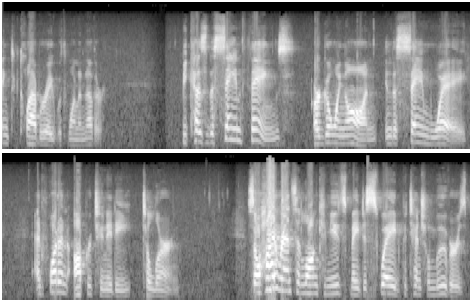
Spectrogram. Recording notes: delivered the University's prestigious Annual Bolland Lecture as part of the Bristol Distinguished Address Series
